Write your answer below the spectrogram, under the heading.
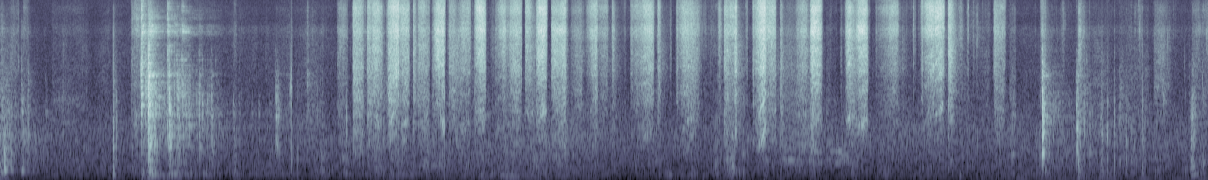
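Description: A broom sweeping wet, sticky snow off a trampoline mat in quick, repeated scraping strokes, most of them bunched in the middle stretch.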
